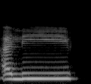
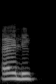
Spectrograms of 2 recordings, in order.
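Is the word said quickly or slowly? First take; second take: slowly; quickly. First: The word is drawn out slowly. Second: The word is said quickly and short. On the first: The speaker calls it wrong. "Alif इस तरह नहीं पढ़ेंगे" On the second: The speaker calls it right. "अलिफ जल्दी पढ़ेंगे"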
